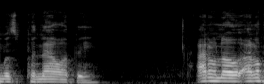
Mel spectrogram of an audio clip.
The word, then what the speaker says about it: Penelope: to pronounce it what what do people say the wrong thing they don't say pentalope do they they say they do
